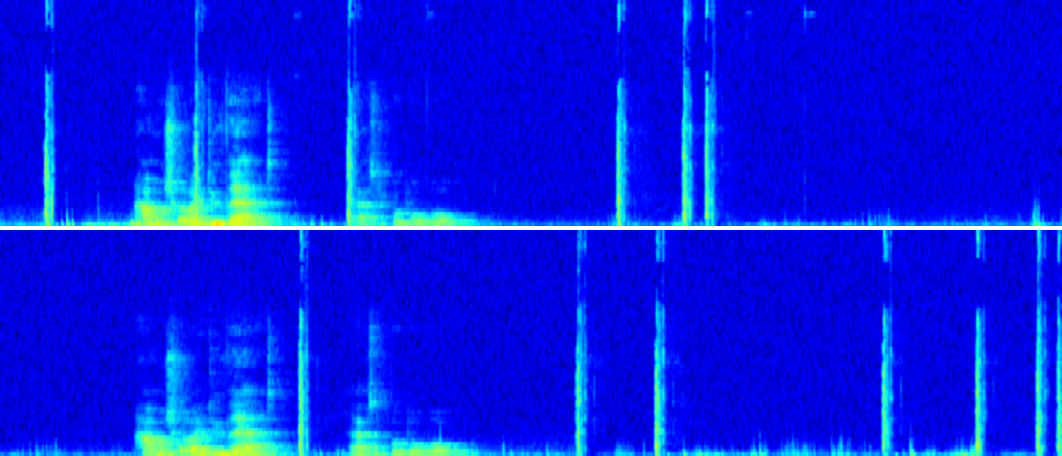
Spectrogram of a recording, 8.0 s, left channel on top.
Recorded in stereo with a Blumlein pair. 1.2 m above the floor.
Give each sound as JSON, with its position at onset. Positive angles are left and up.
{"t": 1.0, "sound": "a man speaking", "azimuth_deg": 65, "distance_m": 0.8}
